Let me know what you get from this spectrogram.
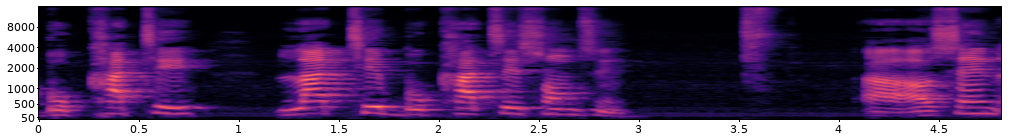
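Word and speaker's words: Borkatey: Bokate, B-O-R-K-A-T-E-Y, Bokate. Latte Bokate. That's how they pronounce it, but I think that's how it is.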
